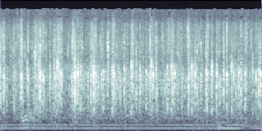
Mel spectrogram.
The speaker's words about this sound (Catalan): Un aplaudiment per ella.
